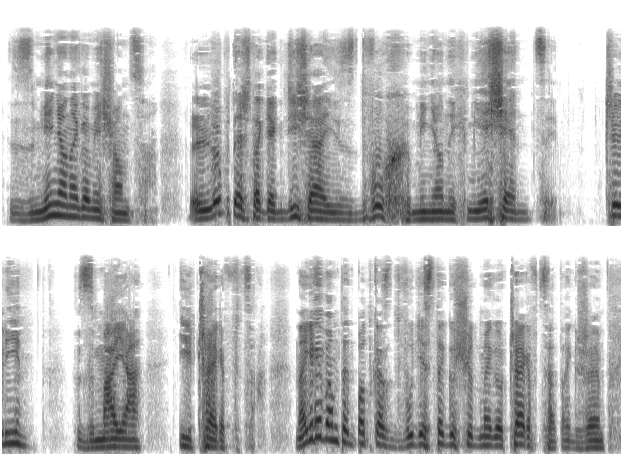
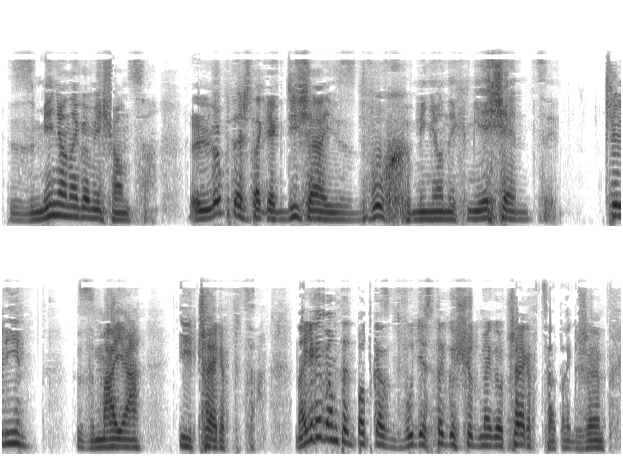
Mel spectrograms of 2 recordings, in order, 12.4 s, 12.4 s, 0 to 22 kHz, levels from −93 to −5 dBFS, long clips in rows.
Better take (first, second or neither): first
